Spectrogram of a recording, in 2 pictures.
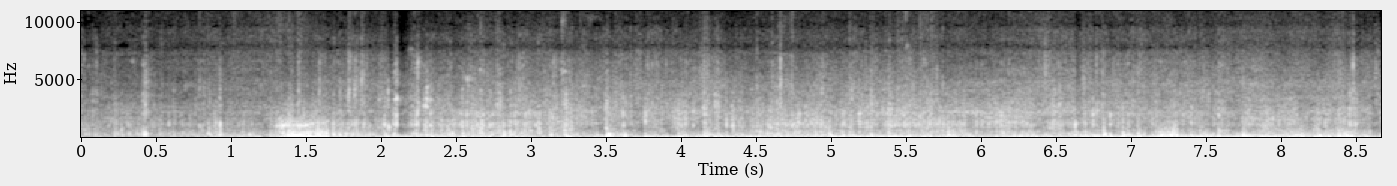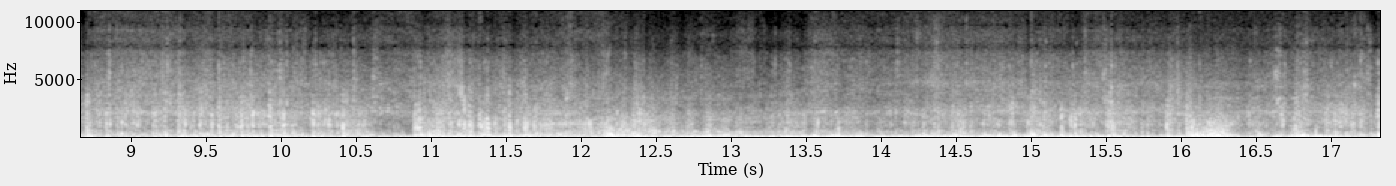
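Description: Electric mountain bike descending fast over dirt and rocks: a steady low rumble of wind buffeting the camera microphone and tyres rolling over the trail, with frequent rattles and knocks from the bike over bumps and a louder jolt about a second and a half in.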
